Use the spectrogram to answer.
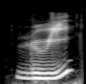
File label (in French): "lui", phonetique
